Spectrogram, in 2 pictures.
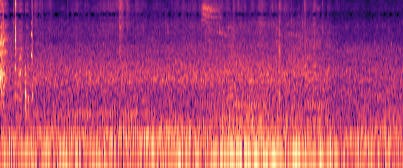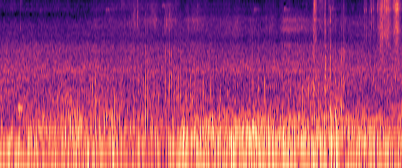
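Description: Steady low outdoor rumble, with a few faint light clicks.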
